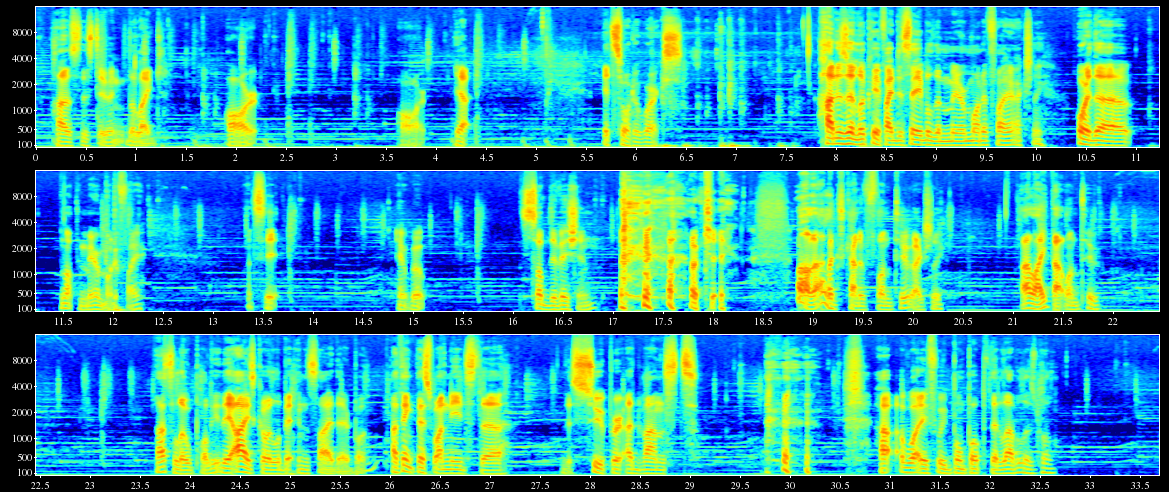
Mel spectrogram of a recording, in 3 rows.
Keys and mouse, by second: 0.2-0.6 middle drag, 1.0 click, 1.3 middle drag, 1.6 r, 3.1 r, 4.4-5.4 middle drag, 6.2 ctrl+z, 6.4 ctrl+z, 7.2 middle click, 7.4 Tab, 7.9 click, 8.2 Tab, 12.0 ctrl+Tab, 12.3 click, 13.7 click, 16.3 click, 17.1-18.8 middle drag, 19.1-21.4 middle drag, 21.8-24.0 middle drag, 28.8 click, 29.4 click, 29.7 middle drag, 30.4 click, 32.5 click, 33.2 click.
